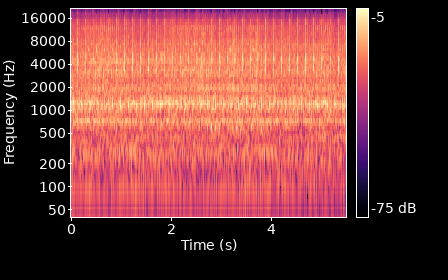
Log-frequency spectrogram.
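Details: 2011 Citroen C3, 1.2 or 1.4 engine, warm idle: runs unevenly with a rough, irregular beat and occasional stumble. Misfire from a failed ignition coil pack; slow, rich-reading O2 sensor also found.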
